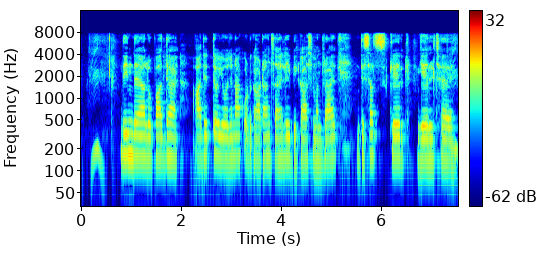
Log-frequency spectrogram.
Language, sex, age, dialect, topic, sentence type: Maithili, male, 18-24, Bajjika, banking, statement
